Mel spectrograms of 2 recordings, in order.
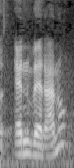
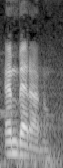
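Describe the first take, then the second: First: एन said with a clear n before बेरानो; plain n. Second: एम said as em, lips closed into बेरानो; m before b. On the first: Teacher shows the plain way, clear n. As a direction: keep the n in एन. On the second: Teacher shows the native way, em. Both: Shown as a demonstration. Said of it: "मैं ले रहा हूँ मैं".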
